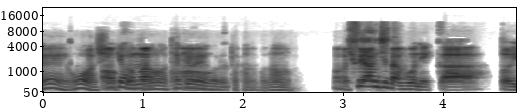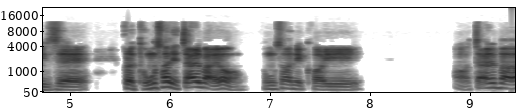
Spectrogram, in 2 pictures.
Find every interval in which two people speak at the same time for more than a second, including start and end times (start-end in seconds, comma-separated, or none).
0.6-1.9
